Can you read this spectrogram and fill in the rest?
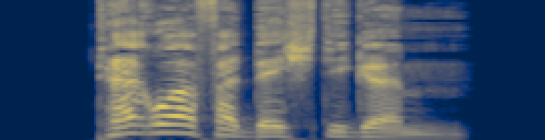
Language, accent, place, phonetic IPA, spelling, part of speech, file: German, Germany, Berlin, [ˈtɛʁoːɐ̯fɛɐ̯ˌdɛçtɪɡəm], terrorverdächtigem, adjective, De-terrorverdächtigem.ogg
- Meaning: strong dative masculine/neuter singular of terrorverdächtig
